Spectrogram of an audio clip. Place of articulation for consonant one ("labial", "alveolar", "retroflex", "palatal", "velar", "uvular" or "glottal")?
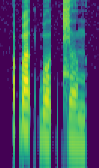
labial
